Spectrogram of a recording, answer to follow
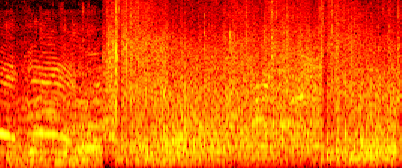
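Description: A crowd of men shouting. About a second in, this gives way to the dense noise of a street clash, with several sharp bangs.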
